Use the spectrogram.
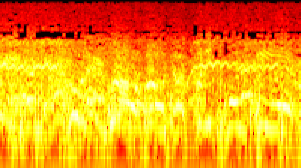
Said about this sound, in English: Immediately, Silver snorted. And reared to his hind legs. The other horses, frightened, jumped and bucked.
